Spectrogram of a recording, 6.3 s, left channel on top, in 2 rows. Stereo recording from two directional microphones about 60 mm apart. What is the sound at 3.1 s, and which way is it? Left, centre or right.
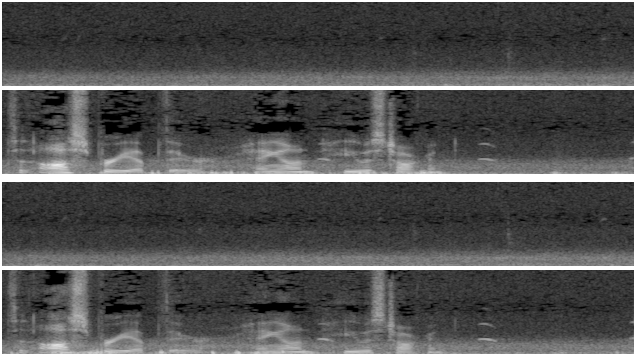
Speech, left.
